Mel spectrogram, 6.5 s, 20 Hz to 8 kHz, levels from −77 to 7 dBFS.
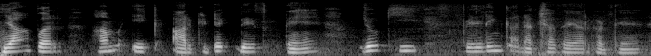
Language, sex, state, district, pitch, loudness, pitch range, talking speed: Hindi, female, Gujarat, Valsad, 180 Hz, -21 LUFS, 155-195 Hz, 145 wpm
